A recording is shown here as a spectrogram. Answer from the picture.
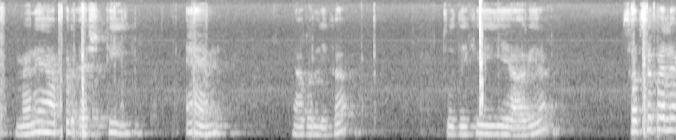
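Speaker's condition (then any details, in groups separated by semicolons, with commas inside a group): No condition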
